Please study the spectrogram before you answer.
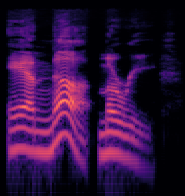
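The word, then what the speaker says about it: Annemarie: And Andy's like, and let me clarify, it's Anna Marie. And Anne Marie goes, Anna Marie smelled like spelled like Anne Marie. It's a Dutch name.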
